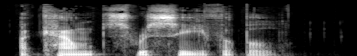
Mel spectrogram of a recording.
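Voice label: "accounts receivable", British English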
